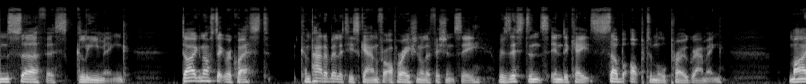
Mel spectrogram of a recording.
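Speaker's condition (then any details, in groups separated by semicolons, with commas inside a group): No condition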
